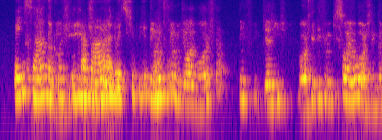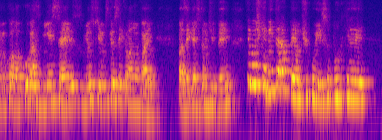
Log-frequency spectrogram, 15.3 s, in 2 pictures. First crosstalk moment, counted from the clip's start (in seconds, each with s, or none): 0.5 s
